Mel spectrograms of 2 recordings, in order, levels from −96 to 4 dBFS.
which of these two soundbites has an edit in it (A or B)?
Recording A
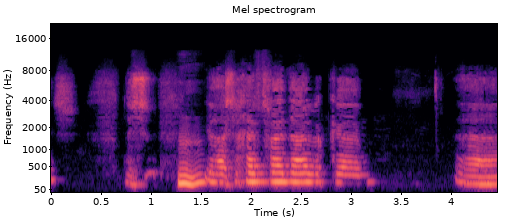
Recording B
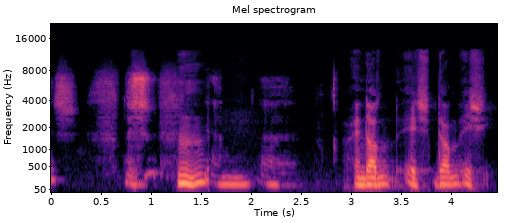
B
